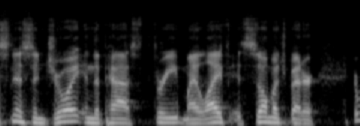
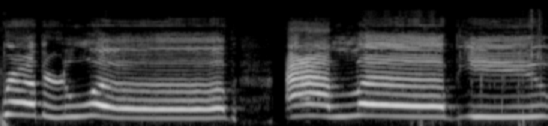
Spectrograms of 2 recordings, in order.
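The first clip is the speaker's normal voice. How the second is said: very high, very slow, shrill preaching tone, stretched "I"; 13 semitones higher, 6 dB louder than usual. Naming the worst wrestling voice and doing it: Brother Love voice. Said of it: "the worst voice is".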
